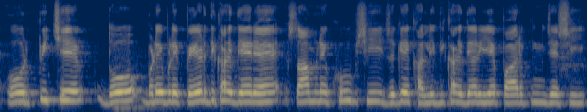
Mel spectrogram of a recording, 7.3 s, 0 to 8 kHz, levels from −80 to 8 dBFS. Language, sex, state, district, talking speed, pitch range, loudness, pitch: Marwari, male, Rajasthan, Nagaur, 180 wpm, 185-210 Hz, -24 LUFS, 200 Hz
